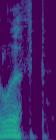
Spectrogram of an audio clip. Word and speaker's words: Lisp: It's kind of fun to basically see the program translated into Lisp. By the way, that's the canonical way to pronounce Lisp.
